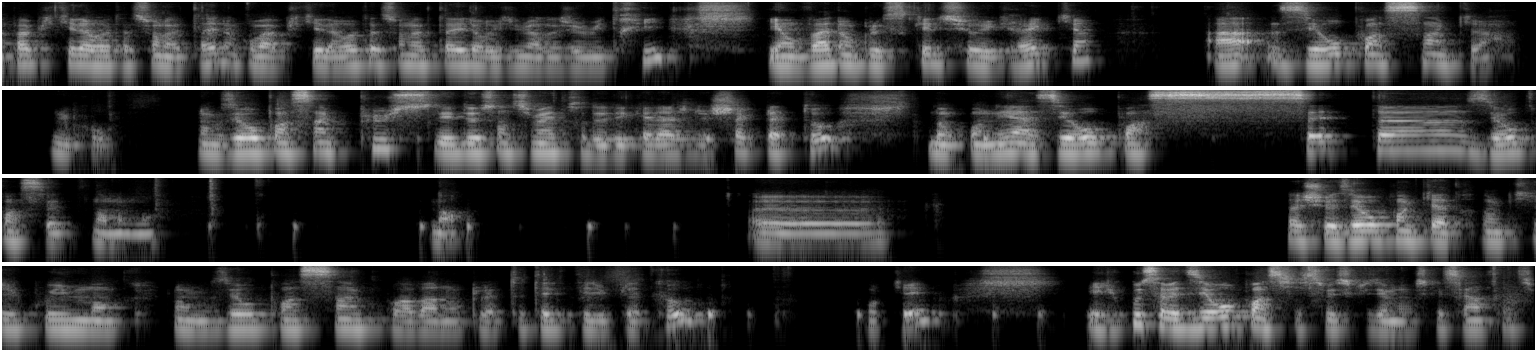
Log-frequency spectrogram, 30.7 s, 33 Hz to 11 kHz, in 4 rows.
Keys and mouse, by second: 1.1 q, 4.7-5.9 drag, 6.0 right click, 7.0 right click, 7.9-17.7 drag, 18.6-19.5 middle drag, 20.1 ctrl+z, 20.6-21.3 middle drag, 22.0-22.3 middle drag, 22.7 middle drag, 23.6 right click, 24.8 right click, 25.7-27.5 drag, 28.9-30.6 drag.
